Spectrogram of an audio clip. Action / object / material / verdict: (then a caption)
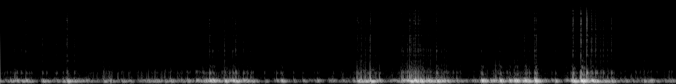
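scrape / metal mesh microphone grille / metal mesh / none. Long dark-painted fingernails scratch and tap the hollow, rounded metal mesh grille of a Blue Yeti Nano USB microphone with a red-brown body. The result is a dense, low, muffled rumbling scrape close to the mic, with louder bursts that add a brief bright crackle.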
